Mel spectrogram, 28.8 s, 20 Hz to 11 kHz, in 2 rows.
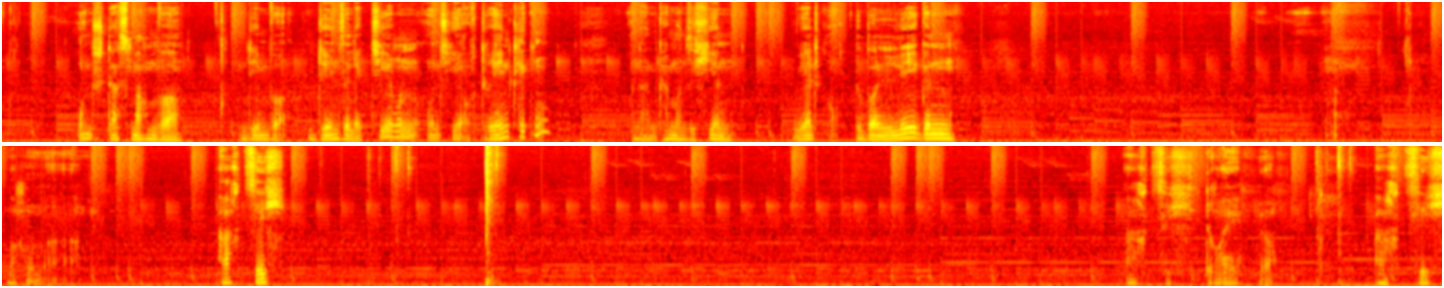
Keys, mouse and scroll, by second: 2.5 scroll down 2, 3.1 click, 4.6 click, 18.3 KP_8, 19.5 KP_Enter, 27.8 KP_8, 28.0 KP_0.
